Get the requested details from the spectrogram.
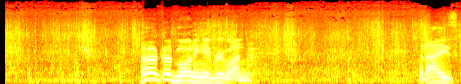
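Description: Water laps against a kayak's hull.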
